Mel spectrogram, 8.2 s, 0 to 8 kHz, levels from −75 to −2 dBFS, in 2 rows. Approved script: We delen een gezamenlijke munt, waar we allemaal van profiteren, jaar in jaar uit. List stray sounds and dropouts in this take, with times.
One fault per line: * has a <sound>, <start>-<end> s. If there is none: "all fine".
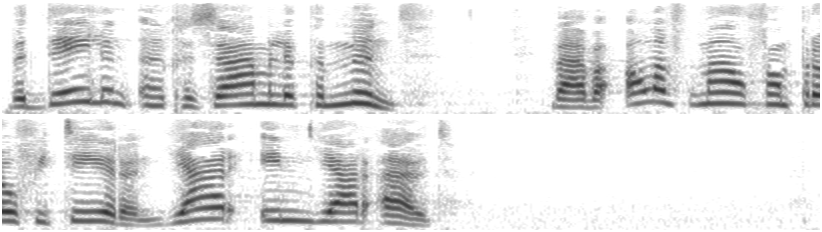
all fine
